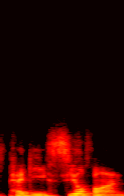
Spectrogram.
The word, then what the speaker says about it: Sealfon: the show description so today my guess is Peggy sealfon did I pronounce that properly yes absolutely perfect so Peggy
